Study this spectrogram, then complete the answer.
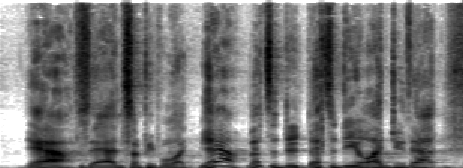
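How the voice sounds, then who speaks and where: Backed by music, a man with a high-pitched voice speaks with lively intonation. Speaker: campus pastor. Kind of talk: sermon. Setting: church service with congregation. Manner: casual, conversational.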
